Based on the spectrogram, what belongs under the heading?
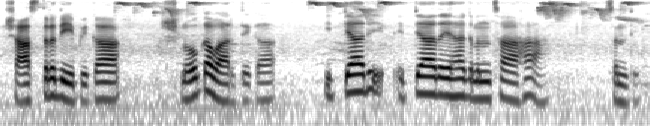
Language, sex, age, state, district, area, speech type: Sanskrit, male, 18-30, Karnataka, Uttara Kannada, rural, spontaneous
